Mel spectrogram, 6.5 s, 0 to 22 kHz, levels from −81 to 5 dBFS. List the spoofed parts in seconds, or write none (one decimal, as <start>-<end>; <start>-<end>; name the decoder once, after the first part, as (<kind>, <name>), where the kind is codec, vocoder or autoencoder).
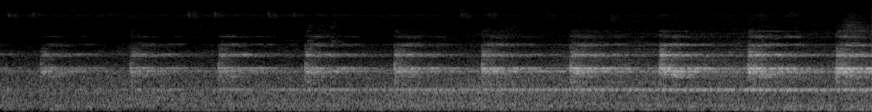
4.6-6.0 (autoencoder, DAC-VAE)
